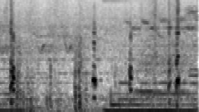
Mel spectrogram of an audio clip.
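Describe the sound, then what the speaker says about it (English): Chickens clucking in the medieval video game Kingdom Come Deliverance, a few faint short clucks scattered over a low steady background hum. "Chickens."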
